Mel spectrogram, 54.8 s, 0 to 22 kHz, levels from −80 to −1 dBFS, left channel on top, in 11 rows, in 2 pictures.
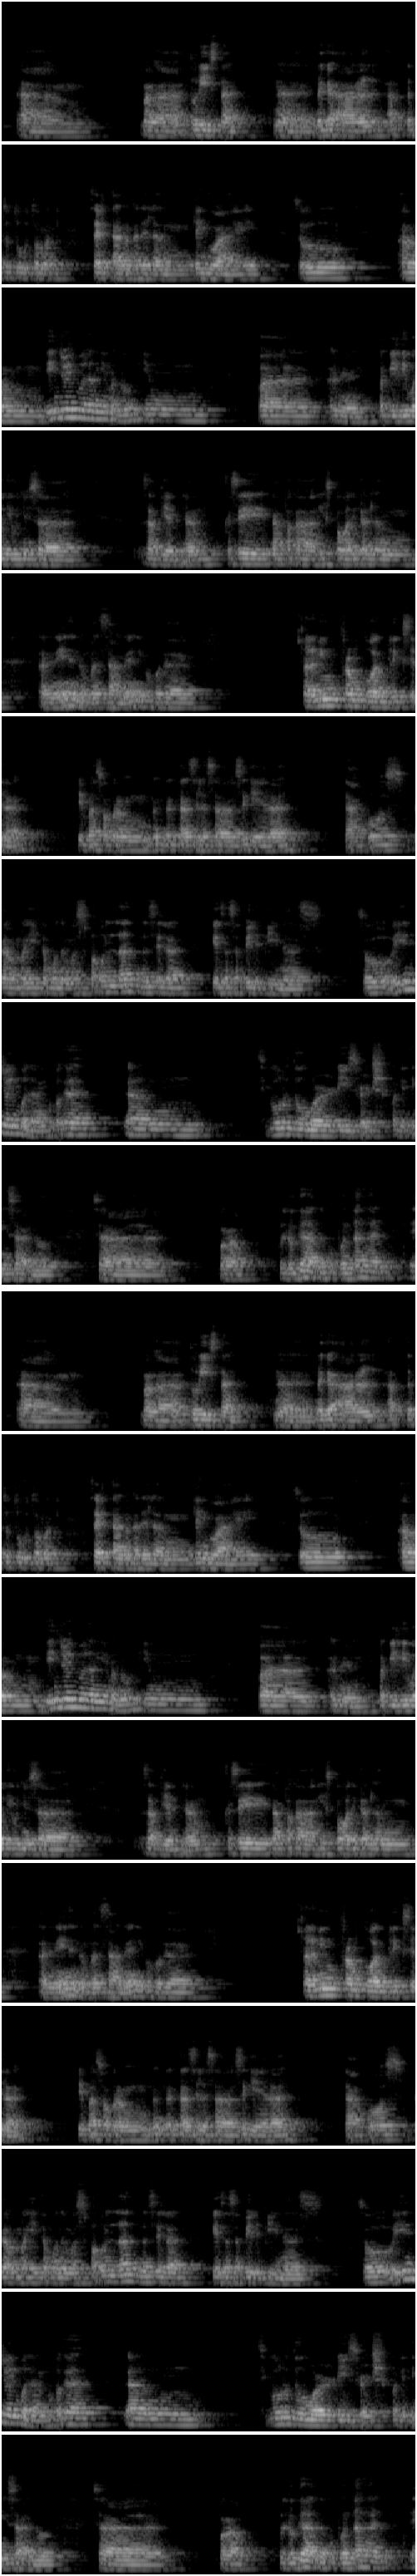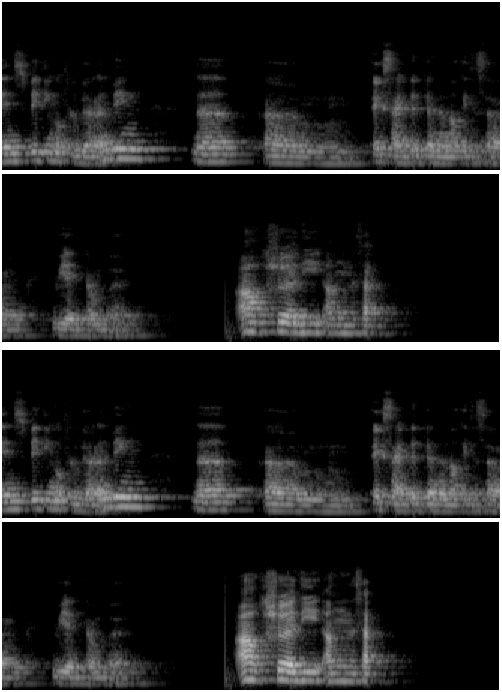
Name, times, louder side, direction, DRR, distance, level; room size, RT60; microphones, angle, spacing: voice 1, 0.2-1.0 1.7-2.8 3.3-4.7 5.0-5.6 6.0-8.0 8.5-9.1 9.7-12.4 13.1-15.8 16.6-22.2 23.5-25.2 25.8-28.3 29.0-32.0 32.4-33.7 34.2-35.9 36.3-37.2 37.9-40.4 40.9-41.8 42.5-42.7 43.2-44.5 44.7-46.2 46.7-47.1 47.4-49.9 50.3-51.1, right 2 dB, 5° left, -2 dB, 0.6 m, -37 dB
voice 2, 52.1-53.5, right 6 dB, 90° right, 9 dB, 0.3 m, -31 dB
2.4 x 2.1 x 3.4 m, 0.71 s
head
